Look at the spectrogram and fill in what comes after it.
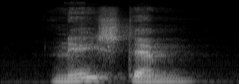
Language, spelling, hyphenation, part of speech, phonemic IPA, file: Dutch, nee-stem, nee-stem, noun, /ˈnestɛm/, Nl-nee-stem.ogg
- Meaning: nay vote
